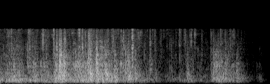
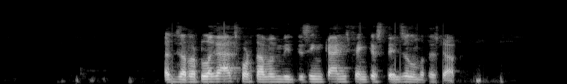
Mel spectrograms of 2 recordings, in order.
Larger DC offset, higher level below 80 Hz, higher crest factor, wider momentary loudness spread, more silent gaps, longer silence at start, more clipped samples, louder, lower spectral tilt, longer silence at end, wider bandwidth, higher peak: neither; about the same, -62 dBFS vs -58 dBFS; about the same, 20 dB vs 18 dB; first, 17 LU vs 9 LU; neither; second, 0 s vs 1.65 s; neither; second, -23 LUFS vs -17 LUFS; about the same, -5.5 dB/octave vs -6 dB/octave; second, 0.25 s vs 0.85 s; second, 5.4 kHz vs 7.2 kHz; about the same, -4 dBFS vs -2 dBFS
